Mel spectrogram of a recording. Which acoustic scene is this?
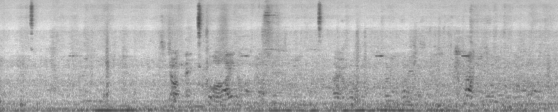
street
